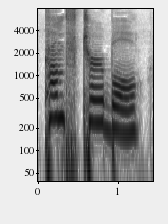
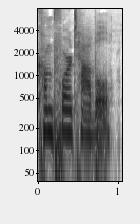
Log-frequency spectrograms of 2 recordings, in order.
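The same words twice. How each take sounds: First: Some syllables are dropped as in normal speech. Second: Every written syllable is sounded out. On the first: The speaker calls it right. "Comfortable is a little bit easier" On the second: The speaker calls it wrong. "than comfortable"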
